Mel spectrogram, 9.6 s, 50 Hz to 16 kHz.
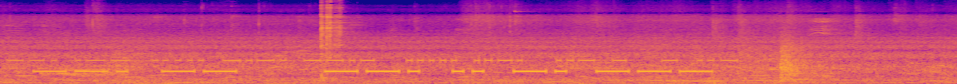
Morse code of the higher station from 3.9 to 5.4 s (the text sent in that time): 5F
